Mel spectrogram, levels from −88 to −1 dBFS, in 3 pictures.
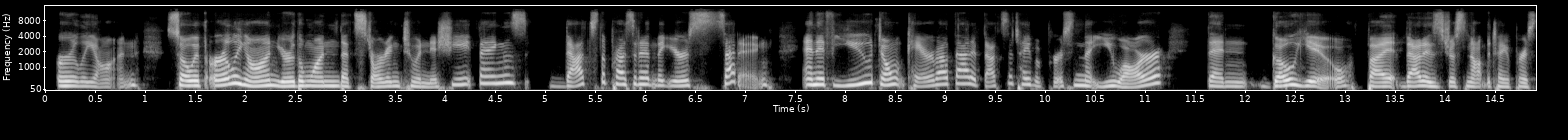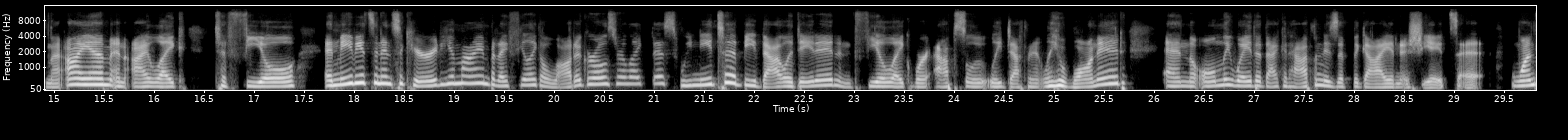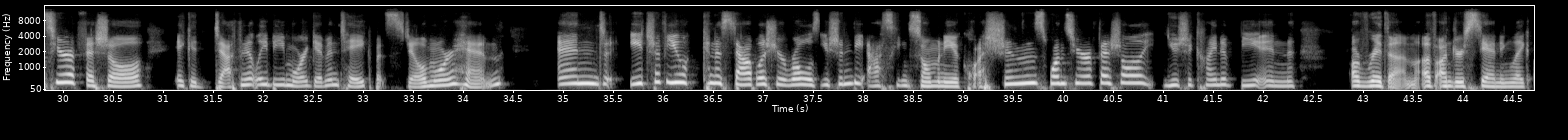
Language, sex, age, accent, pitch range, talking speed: English, female, 20-39, American, 180-260 Hz, 195 wpm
